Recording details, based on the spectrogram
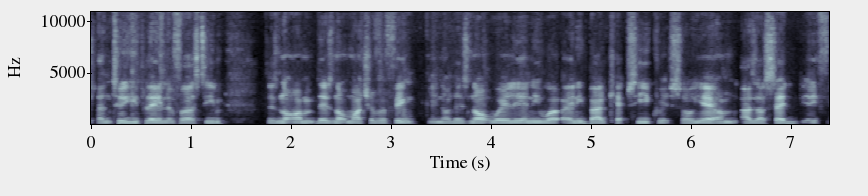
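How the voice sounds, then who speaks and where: A young man, hosting a football talk stream in a rambling, slangy, excitable way. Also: fairly low pitch, no echo. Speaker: football channel host. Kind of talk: casual livestream chat.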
